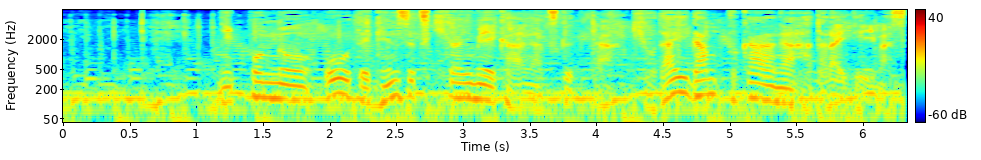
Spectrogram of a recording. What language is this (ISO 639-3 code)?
jpn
